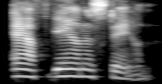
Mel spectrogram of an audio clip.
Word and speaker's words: Afghanistan: Afghanistan, the long A, the short A. Afghanistan. Afghanistan.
